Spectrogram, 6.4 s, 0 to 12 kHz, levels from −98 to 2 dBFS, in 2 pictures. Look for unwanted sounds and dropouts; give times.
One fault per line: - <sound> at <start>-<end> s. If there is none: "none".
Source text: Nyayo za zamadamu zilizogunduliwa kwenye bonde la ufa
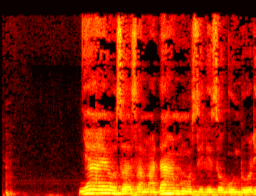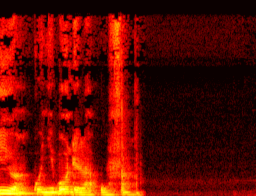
none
